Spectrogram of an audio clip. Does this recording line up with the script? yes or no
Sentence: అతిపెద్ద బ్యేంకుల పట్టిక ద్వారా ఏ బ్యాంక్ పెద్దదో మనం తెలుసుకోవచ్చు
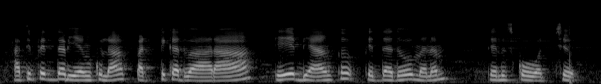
yes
